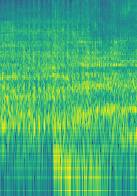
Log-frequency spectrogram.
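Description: Loud, dense rattling and clicking noise with deep booming thuds, a horror trailer's sound for unseen creatures massing outside a glass-walled room at night.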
